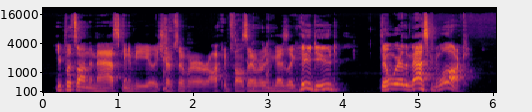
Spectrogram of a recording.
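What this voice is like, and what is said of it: Californian accent. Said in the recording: “all your voices are just different variations ... I have one voice. ... It's California. ... It is California, guy. I can just go more California or less California”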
